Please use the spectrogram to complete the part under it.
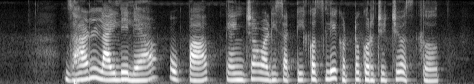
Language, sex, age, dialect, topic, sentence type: Marathi, female, 18-24, Southern Konkan, agriculture, question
